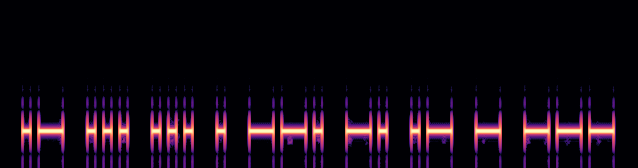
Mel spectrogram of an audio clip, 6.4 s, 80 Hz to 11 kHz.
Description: Morse code, heard as a keyed tone, about 15 wpm, 800 Hz. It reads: ASSEGNATO
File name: morse mp3 / ITALIEN texte clair 2 vitesse 14 mots minute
